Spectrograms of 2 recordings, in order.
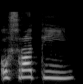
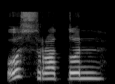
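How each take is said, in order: First: The word ends with an -i sound. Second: The word ends with an -un sound. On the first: The speaker calls it wrong. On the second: The speaker calls it right.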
